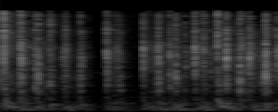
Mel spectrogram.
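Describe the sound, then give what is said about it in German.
Rapid, clattering keystrokes on a computer keyboard, a dense stream of clicks with one brief pause midway, steady with no voices. “Wer tippt hier eigentlich so aber wild?”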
